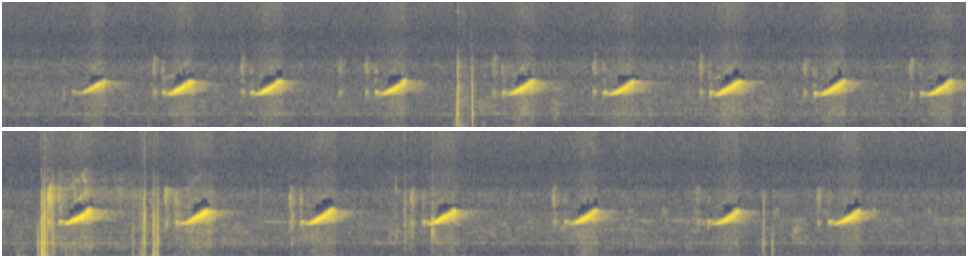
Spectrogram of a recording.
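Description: A bird calling a short rising chirp, repeated steadily about once a second, with a few sharp clicks in between.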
